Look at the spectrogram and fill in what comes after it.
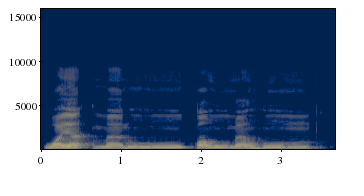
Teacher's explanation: وَيَأْ میں جھٹکا دیں گے، نو میں واو مدہ ہے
